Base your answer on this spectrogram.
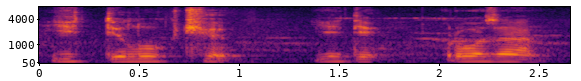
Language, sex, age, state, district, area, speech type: Kashmiri, male, 45-60, Jammu and Kashmir, Srinagar, urban, spontaneous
